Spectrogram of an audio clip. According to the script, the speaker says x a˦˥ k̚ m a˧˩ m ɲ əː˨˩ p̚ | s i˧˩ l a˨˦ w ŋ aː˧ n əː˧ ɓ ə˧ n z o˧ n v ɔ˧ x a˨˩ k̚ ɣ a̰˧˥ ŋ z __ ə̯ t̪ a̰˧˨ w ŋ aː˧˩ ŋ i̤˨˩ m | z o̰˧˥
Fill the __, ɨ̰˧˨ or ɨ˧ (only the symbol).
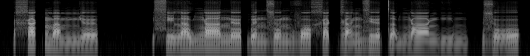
ɨ˧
